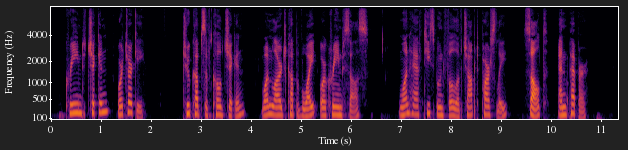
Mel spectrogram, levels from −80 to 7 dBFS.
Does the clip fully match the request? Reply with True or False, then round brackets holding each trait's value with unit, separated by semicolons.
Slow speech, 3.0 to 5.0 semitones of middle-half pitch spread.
True (130 wpm; 3.4 semitones)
